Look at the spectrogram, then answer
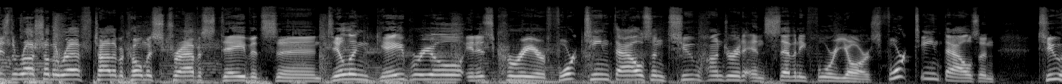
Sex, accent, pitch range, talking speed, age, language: male, American, 150-205 Hz, 140 wpm, 30-49, English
